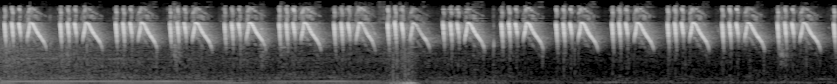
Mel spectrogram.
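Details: Hill prinia song for training captive songbirds: a long, even series of high, tight note bursts, each ending in a falling sweep, repeated roughly every half second. A faint low hum sits underneath early on.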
